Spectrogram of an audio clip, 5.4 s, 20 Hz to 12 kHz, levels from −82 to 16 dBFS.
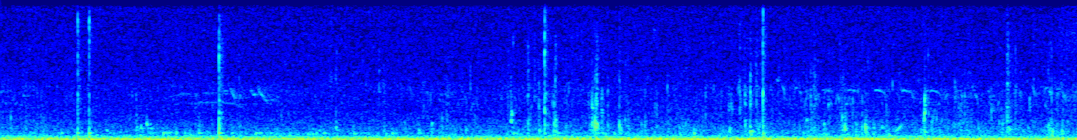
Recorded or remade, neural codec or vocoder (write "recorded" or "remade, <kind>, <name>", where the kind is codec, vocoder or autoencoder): recorded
